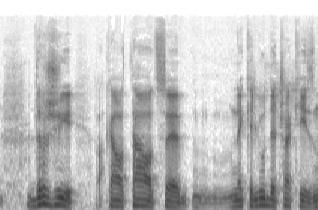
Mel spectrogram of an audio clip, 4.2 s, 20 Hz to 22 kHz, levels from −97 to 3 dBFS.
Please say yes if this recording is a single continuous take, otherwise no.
no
